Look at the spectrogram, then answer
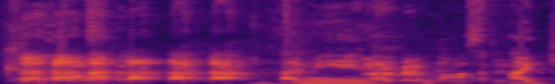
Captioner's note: laughter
